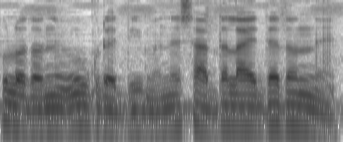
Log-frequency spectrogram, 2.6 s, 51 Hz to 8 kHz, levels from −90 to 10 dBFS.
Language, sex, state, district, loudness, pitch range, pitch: Chakma, male, Tripura, Dhalai, -20 LUFS, 85-95 Hz, 90 Hz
